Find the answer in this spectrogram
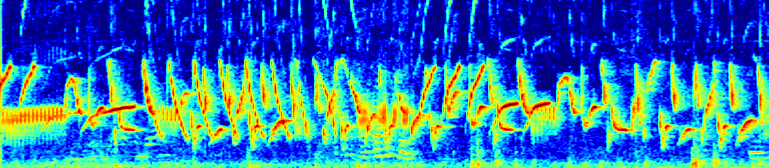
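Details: Two gacor canaries answering each other with different voice colours, used to prompt other canaries to sing: dense high whistled song of rising and falling slurred notes, a brief steady trill, and rapid chirps with barely a pause.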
